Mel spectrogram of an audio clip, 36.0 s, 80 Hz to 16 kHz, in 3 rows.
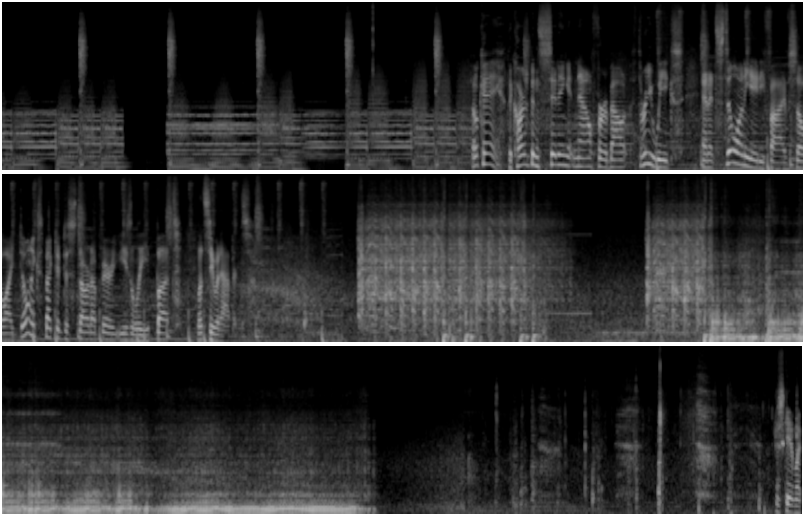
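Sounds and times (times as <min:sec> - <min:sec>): car engine cranking on starter: 0:17.4 - 0:20.8, 0:21.7 - 0:24.2.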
